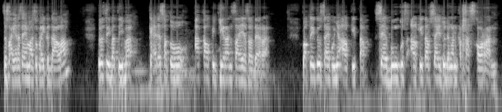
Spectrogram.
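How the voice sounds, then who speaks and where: Fast-talking man telling a personal testimony. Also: high voice, steady tone, a bit bright, slight background noise. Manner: earnest and conversational, often addressing listeners as brothers and sisters; casual spoken fillers throughout. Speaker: person giving a religious testimony.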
